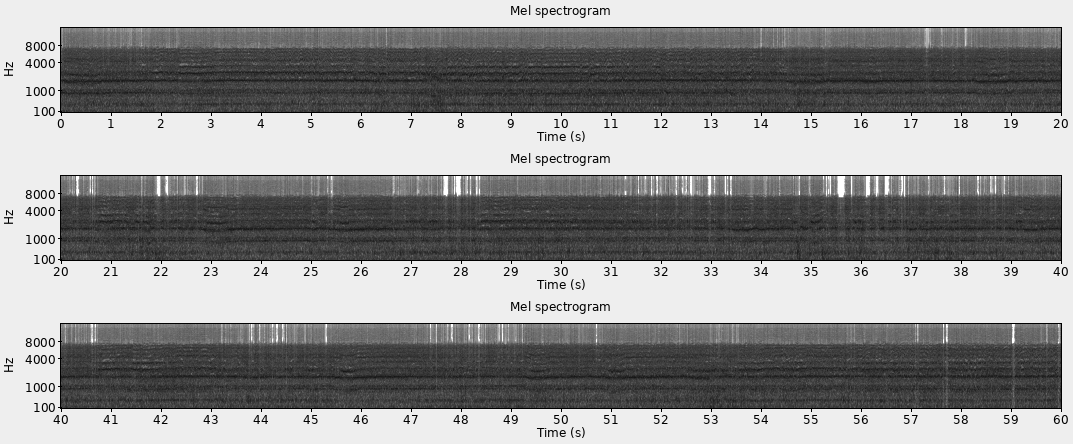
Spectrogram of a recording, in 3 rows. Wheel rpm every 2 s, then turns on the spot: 220, 230, 230, 230, 210, 210, 220, 220, 230, 230, 230, 230, 230, 230, 230, 230, 230, 230, 240, 230, 230, 230, 230, 230, 230, 230, 230, 220, 220, 210.
none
